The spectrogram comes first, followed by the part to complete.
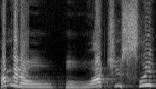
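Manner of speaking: very high, loud, squeaky voice. Speaker shows what they say to their kids, in a Mickey Mouse voice. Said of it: "will just do things that Mickey would never say".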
